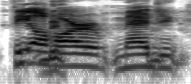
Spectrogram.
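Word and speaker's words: PhilharMagic: that but that mickey's filer magic how do you pronounce it it's like feel feel like feel heart magic i for people who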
